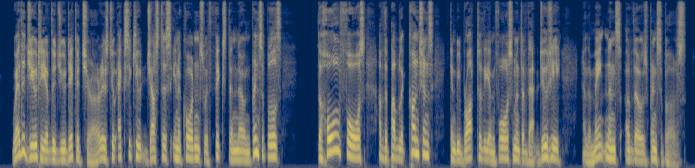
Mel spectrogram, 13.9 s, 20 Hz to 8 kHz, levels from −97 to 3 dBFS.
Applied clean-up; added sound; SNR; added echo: none; none; none; none.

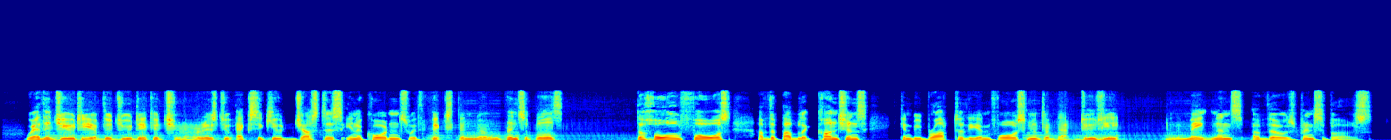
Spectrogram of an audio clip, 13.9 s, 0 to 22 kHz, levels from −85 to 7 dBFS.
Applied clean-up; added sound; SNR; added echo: neural separator model SepFormer DNS4.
